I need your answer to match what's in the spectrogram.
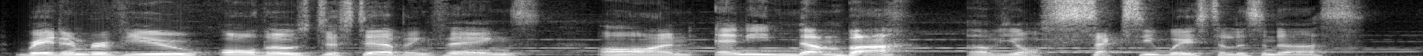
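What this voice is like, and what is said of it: Surprisingly good put-on Australian accent. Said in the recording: “You Australian, though? ... That was an Australian accent. ... a surprisingly good Australian accent”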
